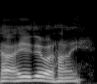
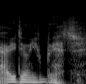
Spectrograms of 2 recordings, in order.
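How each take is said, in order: First: Covering up in a normal, audible voice; mock-innocent greeting. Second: Low, soft muttered jab; retold aside, kept under the breath; under his breath. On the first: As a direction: say it openly, as if nothing was muttered. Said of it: "I said". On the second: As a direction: mutter it bitterly, much lower and softer. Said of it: "under his breath".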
